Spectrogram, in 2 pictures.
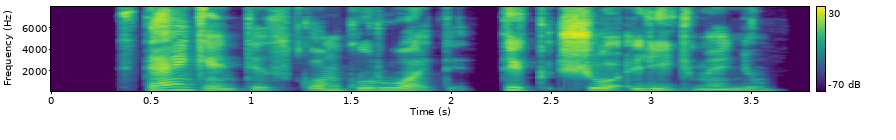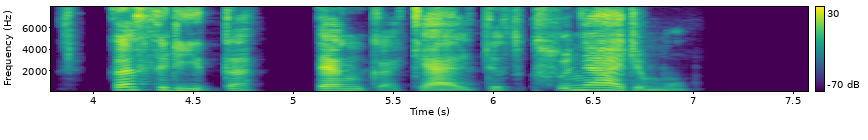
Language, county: Lithuanian, Vilnius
